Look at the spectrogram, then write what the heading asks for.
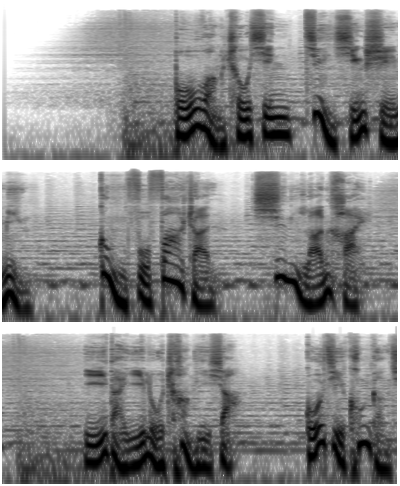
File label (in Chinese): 企业宣传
